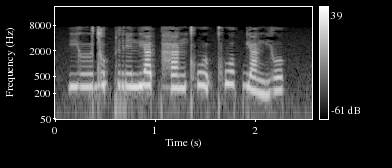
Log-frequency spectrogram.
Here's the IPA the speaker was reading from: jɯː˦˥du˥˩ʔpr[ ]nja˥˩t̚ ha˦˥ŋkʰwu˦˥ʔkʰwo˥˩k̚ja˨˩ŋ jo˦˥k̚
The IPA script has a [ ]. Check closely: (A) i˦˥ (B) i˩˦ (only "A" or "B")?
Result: A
